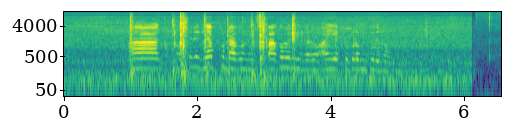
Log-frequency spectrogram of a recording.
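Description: Men's voices talking in short phrases over a steady low rumble.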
